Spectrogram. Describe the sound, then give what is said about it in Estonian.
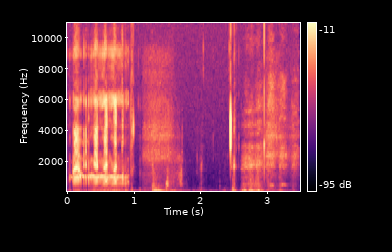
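A person imitates the chattering a cat makes when watching pigeons from a window, using mouth sounds: a buzzy, chirping vocal trill, then low grunts, sharp clicks, and smacking noises, with no talking. “Kui see kass ei tee seda häält, ta on katki.”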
